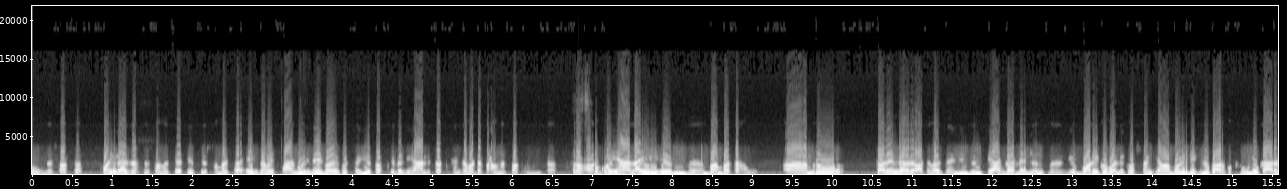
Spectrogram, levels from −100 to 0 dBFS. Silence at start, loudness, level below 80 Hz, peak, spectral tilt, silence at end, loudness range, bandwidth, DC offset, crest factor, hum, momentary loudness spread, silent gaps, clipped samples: 0 s; -10 LUFS; -48 dBFS; 0 dBFS; -8 dB/octave; 0 s; 3 LU; 7.6 kHz; under 0.1%; 10 dB; none; 9 LU; none; under 0.1%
